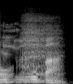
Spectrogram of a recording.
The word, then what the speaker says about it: biloba: 100 Milligramm Gingo Balboa, äh, Bingo, sag ich auch schon Balboa. – Bilabo, das, ich habe das, hab das 25 Jahre lang falsch gesagt, das muss mich da, ja. Äh, muss mir das abtrainieren. Bilboa, genau. Bilbao. Biloba. – Biloba, genau. Biloba. Genau. Gingo.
